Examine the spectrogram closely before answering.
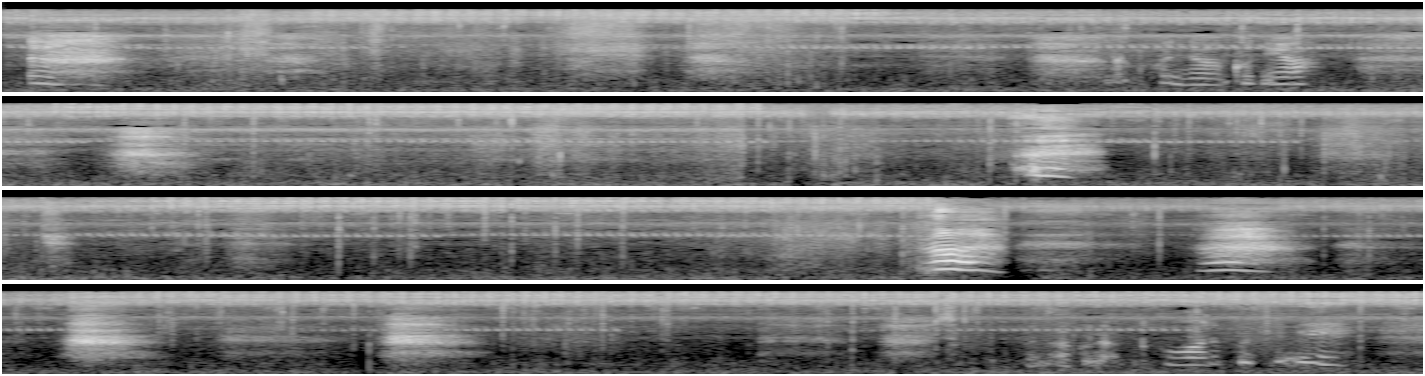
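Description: A young woman speaks in short bursts, close by.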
